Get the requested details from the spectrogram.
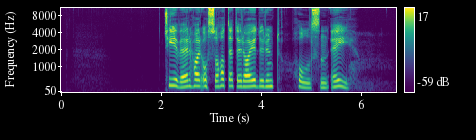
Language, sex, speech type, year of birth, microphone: Norwegian, female, read, 1971, Shure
